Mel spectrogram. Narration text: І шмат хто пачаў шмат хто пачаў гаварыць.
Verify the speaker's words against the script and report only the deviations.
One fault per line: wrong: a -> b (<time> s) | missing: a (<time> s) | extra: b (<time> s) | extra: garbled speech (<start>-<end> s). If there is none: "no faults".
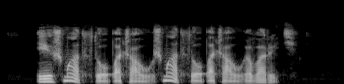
no faults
